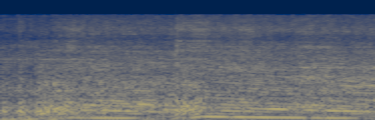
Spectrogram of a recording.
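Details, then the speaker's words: Kawasaki Ninja RR two-stroke on choke after new reed valve petals; crisp revving that climbs and drops cleanly with the throttle, the earlier "crocs" noise is reduced and response is sharper: normal revving. "bisa didengar suara Crocs Crocs Crocs kayak gitunya udah sedikit berkurang saat digas terutama kita dengarkan oh mantap banget ya jadi lebih responsif nih"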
